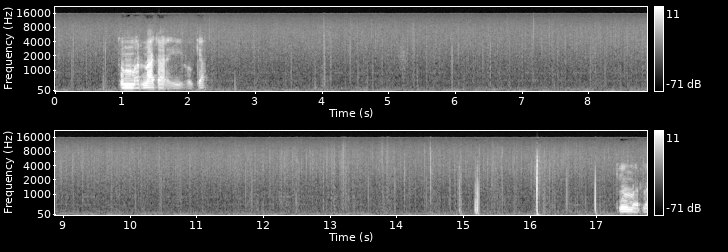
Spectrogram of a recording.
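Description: An elderly man speaks gently and warmly, close by.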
